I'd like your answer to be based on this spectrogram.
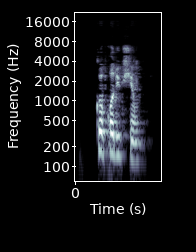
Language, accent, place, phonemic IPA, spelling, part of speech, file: French, France, Lyon, /kɔ.pʁɔ.dyk.sjɔ̃/, coproduction, noun, LL-Q150 (fra)-coproduction.wav
- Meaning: coproduction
